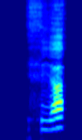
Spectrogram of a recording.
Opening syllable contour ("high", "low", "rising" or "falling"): rising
